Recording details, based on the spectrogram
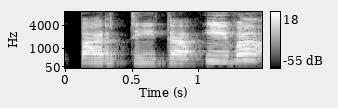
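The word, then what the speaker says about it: partita IVA: Ну і ще одне слово, яке ми маємо знати - це п іва, що перекладається як, не перекладається, а саме читається, вимовляється як партіта іва, а отже, це фоп, по-нашому.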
